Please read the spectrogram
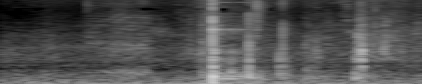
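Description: Knocks and clicks of hand tools being handled and set down, with one sharp knock about a second in, over faint background hiss.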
